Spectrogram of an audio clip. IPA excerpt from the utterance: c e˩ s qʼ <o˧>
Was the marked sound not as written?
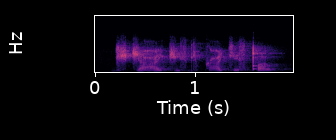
no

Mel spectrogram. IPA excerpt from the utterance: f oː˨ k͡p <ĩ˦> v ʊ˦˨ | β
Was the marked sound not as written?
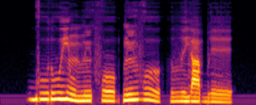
no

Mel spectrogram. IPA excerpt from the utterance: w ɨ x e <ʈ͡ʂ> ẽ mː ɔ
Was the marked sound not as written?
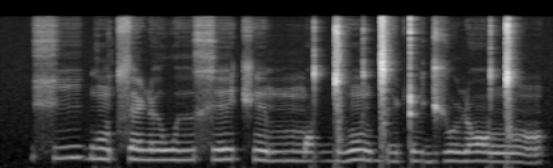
yes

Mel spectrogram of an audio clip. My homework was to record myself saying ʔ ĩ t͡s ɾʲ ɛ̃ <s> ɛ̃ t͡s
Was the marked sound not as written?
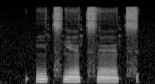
yes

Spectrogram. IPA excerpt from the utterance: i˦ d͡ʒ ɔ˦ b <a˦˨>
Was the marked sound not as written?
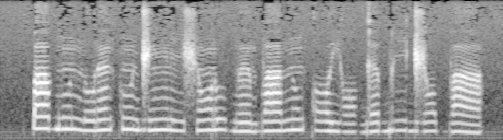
no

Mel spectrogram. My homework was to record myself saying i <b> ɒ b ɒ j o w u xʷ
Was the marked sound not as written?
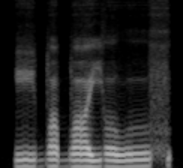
no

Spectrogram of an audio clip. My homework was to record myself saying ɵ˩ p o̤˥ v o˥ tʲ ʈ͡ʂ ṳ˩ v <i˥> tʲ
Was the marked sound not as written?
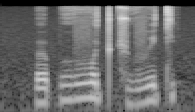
no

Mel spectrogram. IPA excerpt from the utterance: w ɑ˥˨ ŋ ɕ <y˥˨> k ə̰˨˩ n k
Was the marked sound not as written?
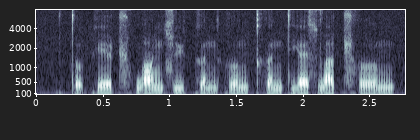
no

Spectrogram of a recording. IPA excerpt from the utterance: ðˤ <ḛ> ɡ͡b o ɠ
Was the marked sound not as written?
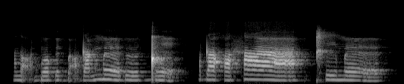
no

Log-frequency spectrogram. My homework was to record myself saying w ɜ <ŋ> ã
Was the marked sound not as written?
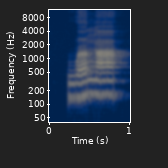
no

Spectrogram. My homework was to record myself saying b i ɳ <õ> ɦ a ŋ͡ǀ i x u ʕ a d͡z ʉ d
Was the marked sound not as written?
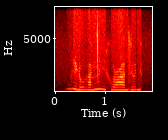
yes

